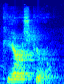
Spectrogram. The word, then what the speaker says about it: chiaroscuro: It's pronounced chiaroscuro.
